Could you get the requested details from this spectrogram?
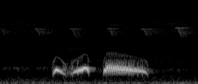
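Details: Spotted dove on the ground uttering two short, bending coos and then a long, even coo. Rhythmic high buzzy notes sound faintly in the background.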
